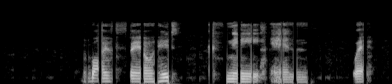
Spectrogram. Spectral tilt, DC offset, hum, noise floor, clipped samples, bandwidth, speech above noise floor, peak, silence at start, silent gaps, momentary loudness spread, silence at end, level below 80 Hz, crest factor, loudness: -5 dB/octave; under 0.1%; none; -65 dBFS; under 0.1%; 8 kHz; 46 dB; -2 dBFS; 0.85 s; none; 17 LU; 0.2 s; -52 dBFS; 20 dB; -20 LUFS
